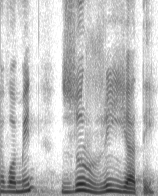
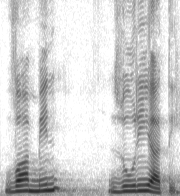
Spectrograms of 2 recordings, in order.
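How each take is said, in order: First: ذُرِّّيَّتِي with a hard doubled r and y, zurrijjati; ذُرِّّيَّتِي with the r held and hit; correct reading. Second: The mistake: ذُرِّيَّتِي without any stress on the shadda; ذُرِّيَّتِي light and quick, letters not doubled; wrong reading. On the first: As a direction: press the shadda in ذُرِّّيَّتِي firmly. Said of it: "را کو بھی تھوڑا سختی کے ساتھ". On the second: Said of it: "تو یہ غلط ہوگا". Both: Shown as a demonstration.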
